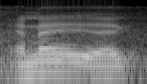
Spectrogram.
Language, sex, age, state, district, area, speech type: Assamese, male, 18-30, Assam, Nalbari, rural, spontaneous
